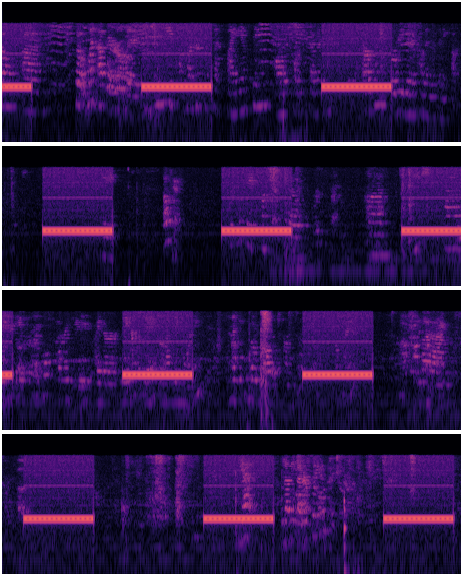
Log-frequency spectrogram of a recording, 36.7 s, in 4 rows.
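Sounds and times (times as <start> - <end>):
telephone ringing with an incoming call: 0.0 - 0.6, 2.8 - 4.2, 6.4 - 7.8, 10.0 - 11.4, 13.6 - 15.0, 17.2 - 18.6, 20.8 - 22.2, 24.4 - 25.8, 28.0 - 29.4, 31.6 - 33.0, 35.2 - 36.6
people talking: 0.0 - 9.3, 12.4 - 12.8, 13.6 - 36.6.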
